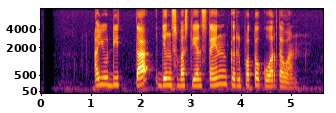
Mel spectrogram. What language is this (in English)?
Sundanese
